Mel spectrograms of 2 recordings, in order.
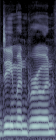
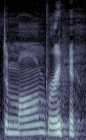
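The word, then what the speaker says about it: Demonbreun: I said Demon Bruin for a long time. And finally I'm like, oh, wait, it's Demombrian. Yeah. – Pronouncing Demombrian has long separated the natives from the newbies.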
